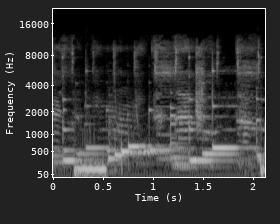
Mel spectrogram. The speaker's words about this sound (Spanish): Es el móvil.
